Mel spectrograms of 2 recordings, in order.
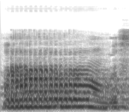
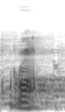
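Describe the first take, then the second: First: The r is trilled with many rapid repeated taps. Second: The r is made with one brief tap. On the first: The speaker calls it wrong. "bukan r tidak seperti itu" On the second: The speaker calls it right. "tapi ra biasa"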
